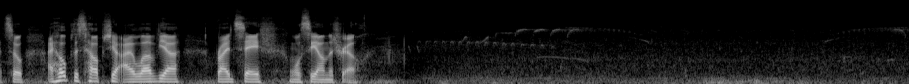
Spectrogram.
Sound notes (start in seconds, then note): 5.0 birds chirping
